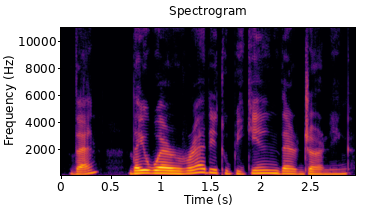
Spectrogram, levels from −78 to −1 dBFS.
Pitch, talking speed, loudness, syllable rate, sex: 195 Hz, 165 wpm, -17 LUFS, 4.8 syllables/s, female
